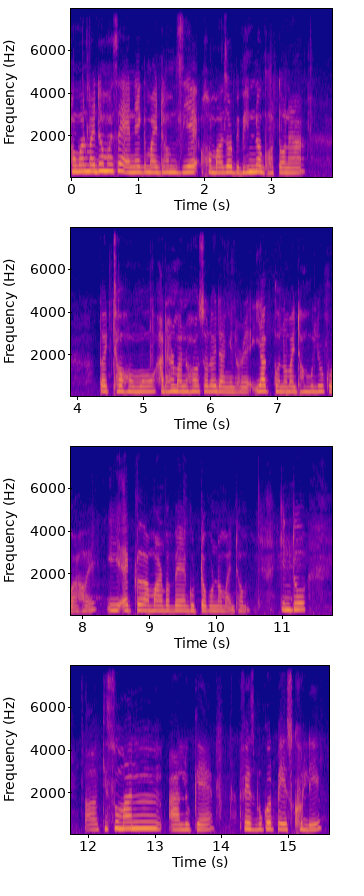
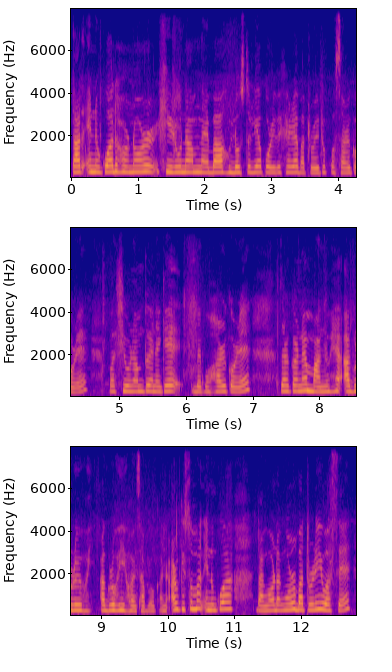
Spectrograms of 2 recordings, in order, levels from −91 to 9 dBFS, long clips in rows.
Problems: constant background noise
